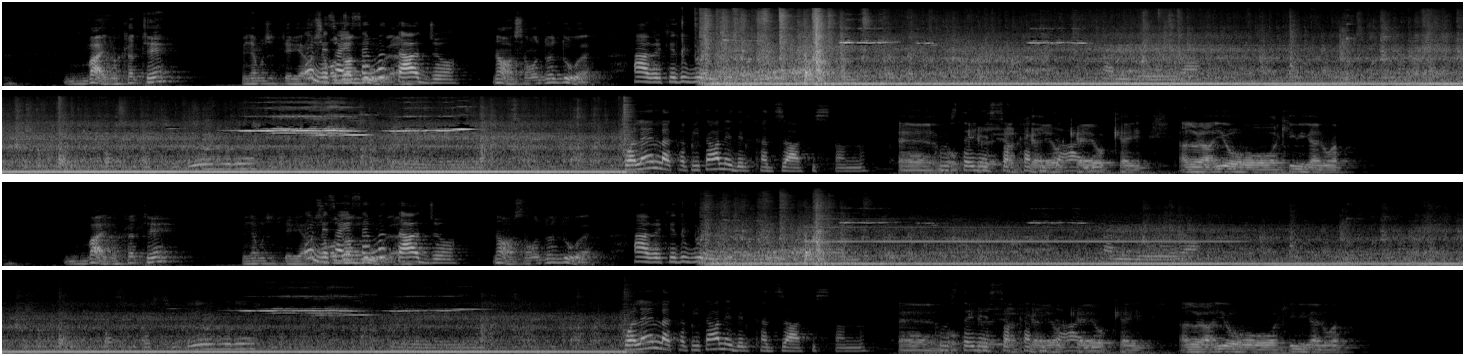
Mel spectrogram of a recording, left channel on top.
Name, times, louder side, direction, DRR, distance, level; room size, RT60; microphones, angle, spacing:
voice 1, 0.6-1.7 2.4-4.1 4.9-5.9 7.0-8.1 8.8-9.0 23.6-28.0, left 2 dB, 60° left, 1.5 m, -36 dB
voice 2, 3.0-4.6 6.3-8.6 11.0-12.0 13.3-17.2 18.5-19.5 20.8-23.3 24.0-25.6, left 2 dB, 15° left, 0.4 m, -35 dB
sound 1, 6.8-21.0, left 6 dB, 85° left, 0.6 m, -28 dB
Wind instrument woodwind instrument, 8.0-12.5, right 12 dB, 45° right, 2.6 m, -44 dB
22.0 x 9.6 x 3.7 m
head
